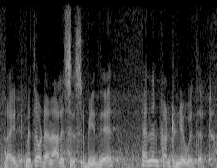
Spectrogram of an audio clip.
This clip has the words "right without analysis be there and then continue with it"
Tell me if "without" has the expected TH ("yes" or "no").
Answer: no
